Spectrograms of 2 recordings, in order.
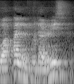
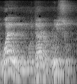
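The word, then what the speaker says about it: والمدرسُ: Nous pas pour dire wa al mudarris, mais nous pour dire wal mudarrisu.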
